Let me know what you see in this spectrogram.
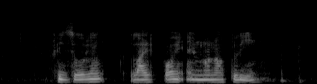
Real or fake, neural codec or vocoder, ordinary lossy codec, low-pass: fake; codec, 16 kHz, 8 kbps, FreqCodec, smaller model; AAC, 48 kbps; 7.2 kHz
